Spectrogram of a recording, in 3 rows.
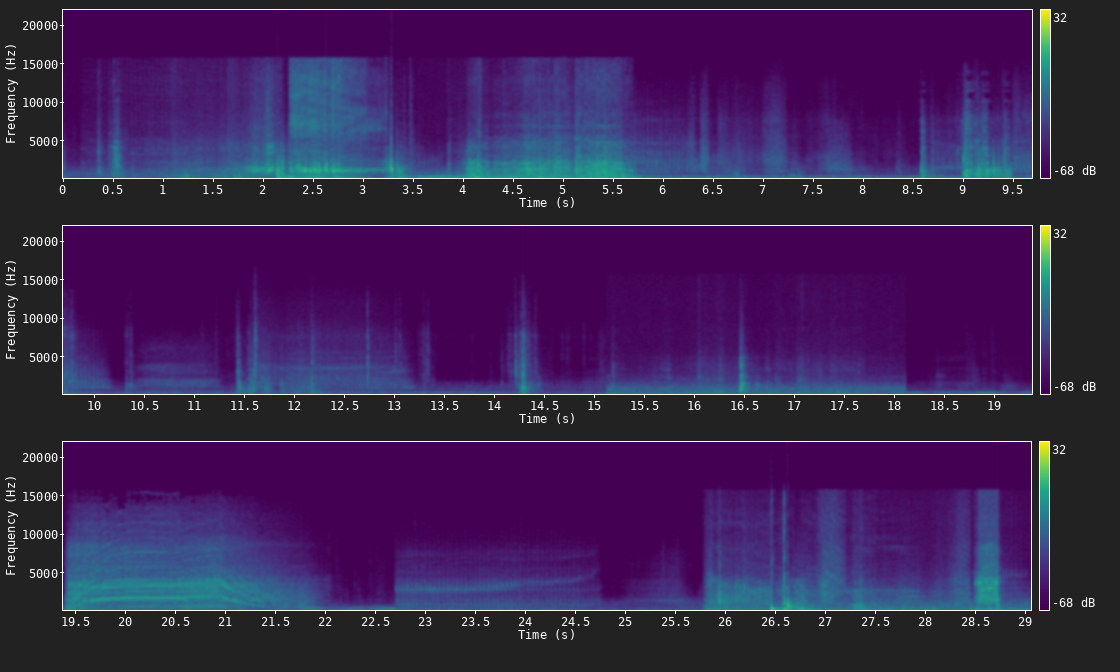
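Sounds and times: miter saw cutting wood: 19.4 - 22.1, 22.7 - 24.8, 25.8 - 29.0.

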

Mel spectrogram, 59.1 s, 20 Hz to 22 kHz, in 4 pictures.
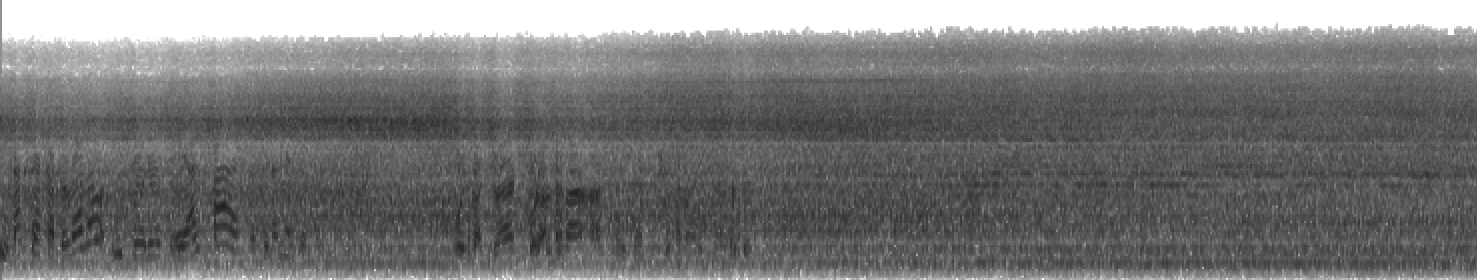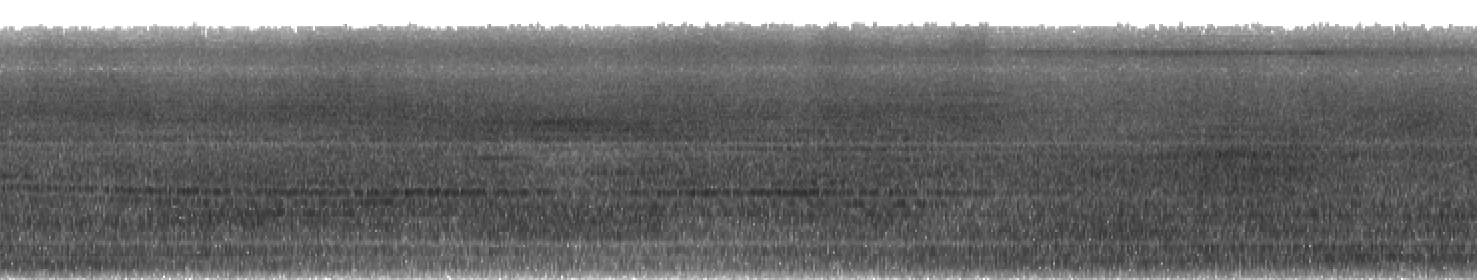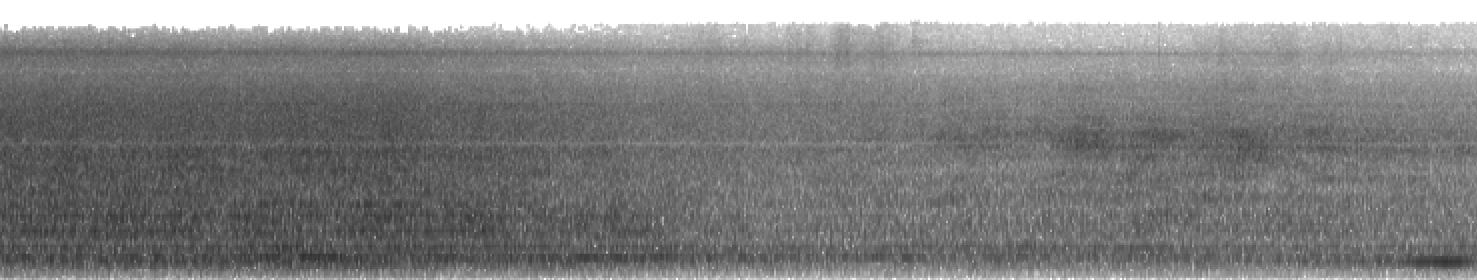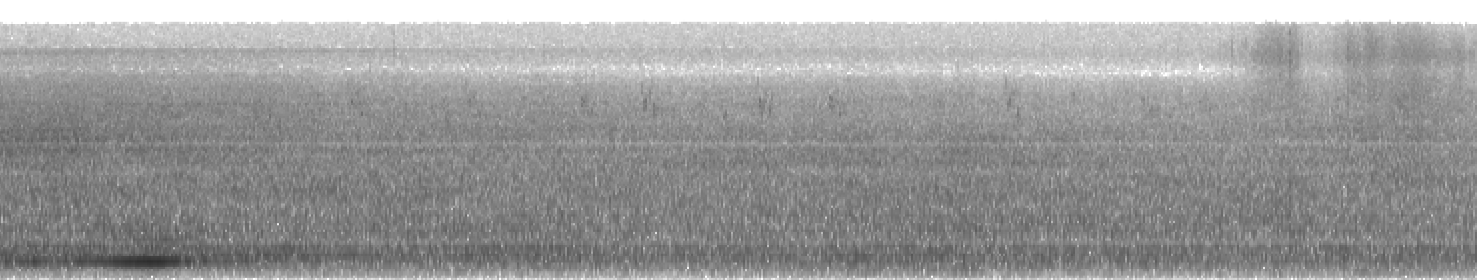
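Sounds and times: jet engine roar with whine: 0.0 - 59.0.

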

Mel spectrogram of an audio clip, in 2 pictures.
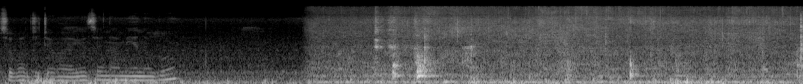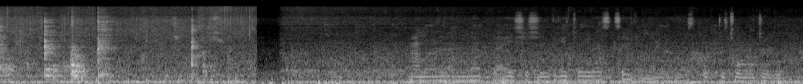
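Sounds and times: steel spatula scraping a pan: 3.1 - 10.6
food sizzling in oil: 3.1 - 12.6.

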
